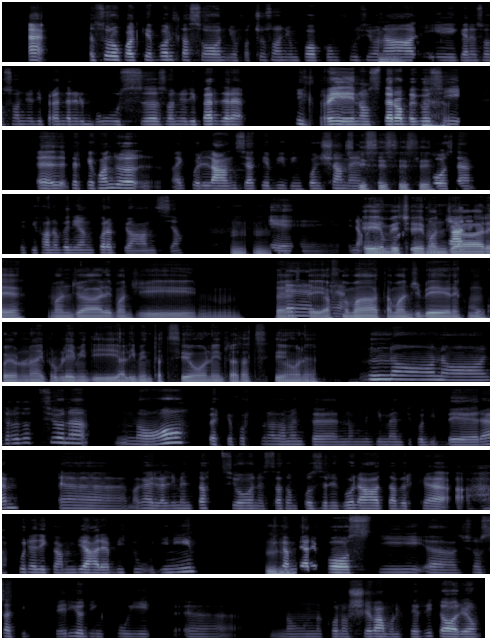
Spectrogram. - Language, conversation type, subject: Italian, advice, Come posso ridurre la nebbia mentale e ritrovare chiarezza?
- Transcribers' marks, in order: chuckle; tapping; other background noise; other street noise; drawn out: "Eh"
